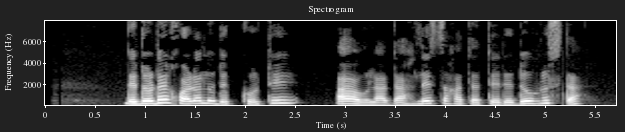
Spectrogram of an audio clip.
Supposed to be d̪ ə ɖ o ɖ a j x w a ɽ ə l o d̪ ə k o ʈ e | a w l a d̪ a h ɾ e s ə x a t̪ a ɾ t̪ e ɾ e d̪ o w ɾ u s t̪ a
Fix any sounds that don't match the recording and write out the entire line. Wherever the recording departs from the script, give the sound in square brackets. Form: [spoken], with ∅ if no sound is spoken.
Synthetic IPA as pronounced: d̪ ə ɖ o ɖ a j x w a ɽ ə l o d̪ ə k o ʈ e | a w l a d̪ a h [l] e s ə x a t̪ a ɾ t̪ e ɾ e d̪ o w ɾ u s t̪ a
